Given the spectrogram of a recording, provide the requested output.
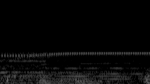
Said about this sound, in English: Well, that's not the sound effect toad that I was looking for, but okay.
